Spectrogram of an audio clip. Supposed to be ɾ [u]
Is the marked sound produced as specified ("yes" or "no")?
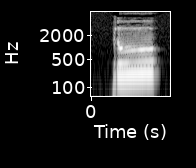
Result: yes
